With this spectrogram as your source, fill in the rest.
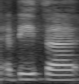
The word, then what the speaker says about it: Ibiza: And so it's interesting on that Ibiza discussion because when I was, by the way, Ibiza is just how it's pronounced there.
